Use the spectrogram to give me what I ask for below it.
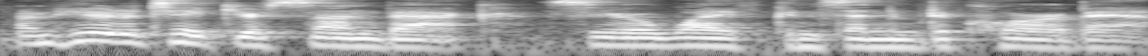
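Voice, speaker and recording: A woman's voice: very deep voice, fast, slight background noise. An actress playing a cool, curt, unbothered female bounty hunter in a video game. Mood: cool, deadpan. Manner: deadpan, unbothered.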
